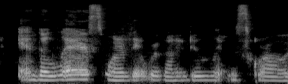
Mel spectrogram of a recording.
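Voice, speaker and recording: The speaker is a woman. Her pitch is medium. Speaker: math teacher. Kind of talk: math tutorial narration. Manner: casual, conversational.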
